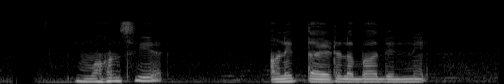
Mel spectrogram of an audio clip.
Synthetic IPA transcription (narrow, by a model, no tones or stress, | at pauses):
mɐɦɐnsijə | ɐnit̪ːɐjəʈɐlɐbaːd̪inːi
